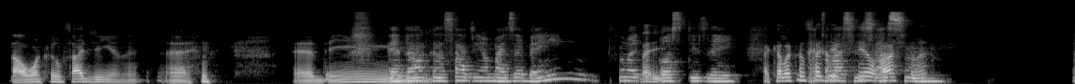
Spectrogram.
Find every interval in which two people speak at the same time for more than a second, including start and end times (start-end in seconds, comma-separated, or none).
8.1-9.4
